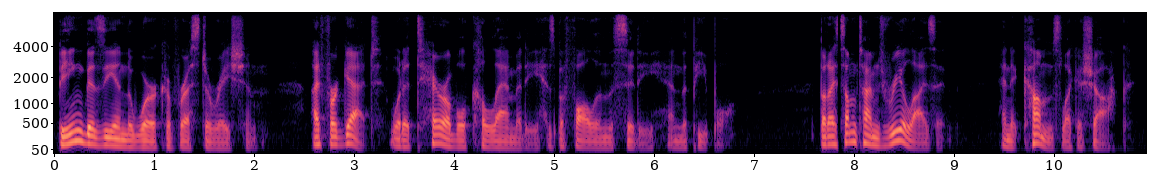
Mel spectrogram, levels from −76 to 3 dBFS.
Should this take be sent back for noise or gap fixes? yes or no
yes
